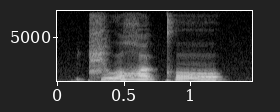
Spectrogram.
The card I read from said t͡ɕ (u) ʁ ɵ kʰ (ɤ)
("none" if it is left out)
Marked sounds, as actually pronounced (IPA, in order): u, o

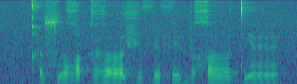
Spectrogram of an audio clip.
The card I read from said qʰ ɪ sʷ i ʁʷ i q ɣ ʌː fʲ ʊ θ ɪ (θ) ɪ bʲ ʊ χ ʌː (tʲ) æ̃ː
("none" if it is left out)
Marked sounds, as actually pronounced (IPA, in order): θ, tʲ

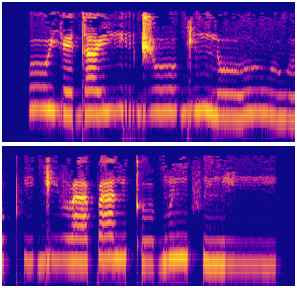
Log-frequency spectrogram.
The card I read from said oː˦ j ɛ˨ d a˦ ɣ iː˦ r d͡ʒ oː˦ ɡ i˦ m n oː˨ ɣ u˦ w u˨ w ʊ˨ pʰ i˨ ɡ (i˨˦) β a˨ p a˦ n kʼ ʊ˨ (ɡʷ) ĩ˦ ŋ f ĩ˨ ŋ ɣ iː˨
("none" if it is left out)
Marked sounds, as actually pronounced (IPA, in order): i˨, ɡʷ

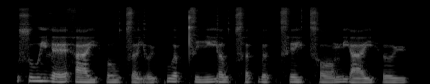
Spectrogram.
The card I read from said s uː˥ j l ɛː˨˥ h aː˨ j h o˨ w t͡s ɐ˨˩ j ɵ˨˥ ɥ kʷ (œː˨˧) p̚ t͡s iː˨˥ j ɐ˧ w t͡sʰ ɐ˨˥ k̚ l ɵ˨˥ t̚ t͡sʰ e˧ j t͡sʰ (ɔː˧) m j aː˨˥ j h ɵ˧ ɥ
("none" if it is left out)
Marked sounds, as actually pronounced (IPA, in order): œː˥, ɔː˨˥

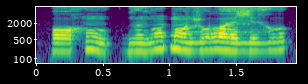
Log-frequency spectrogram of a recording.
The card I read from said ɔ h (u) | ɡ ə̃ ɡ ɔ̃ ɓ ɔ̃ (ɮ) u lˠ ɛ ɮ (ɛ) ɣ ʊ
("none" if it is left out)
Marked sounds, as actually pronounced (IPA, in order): ũ, ɮ, ɪ

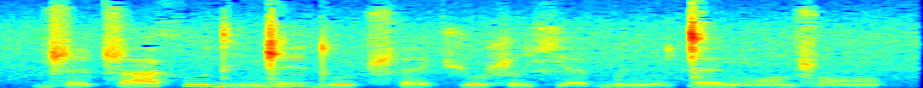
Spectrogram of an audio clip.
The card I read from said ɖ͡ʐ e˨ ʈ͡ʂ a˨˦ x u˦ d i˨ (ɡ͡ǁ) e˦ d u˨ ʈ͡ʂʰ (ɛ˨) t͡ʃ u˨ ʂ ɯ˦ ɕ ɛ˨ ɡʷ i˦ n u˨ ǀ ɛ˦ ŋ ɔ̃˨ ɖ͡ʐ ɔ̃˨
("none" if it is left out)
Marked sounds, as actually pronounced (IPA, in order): ŋ͡ǁ, ɛ˨

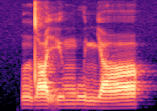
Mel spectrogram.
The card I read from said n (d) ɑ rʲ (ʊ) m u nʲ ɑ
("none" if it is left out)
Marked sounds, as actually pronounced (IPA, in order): d, ʊ

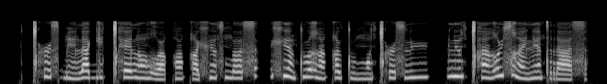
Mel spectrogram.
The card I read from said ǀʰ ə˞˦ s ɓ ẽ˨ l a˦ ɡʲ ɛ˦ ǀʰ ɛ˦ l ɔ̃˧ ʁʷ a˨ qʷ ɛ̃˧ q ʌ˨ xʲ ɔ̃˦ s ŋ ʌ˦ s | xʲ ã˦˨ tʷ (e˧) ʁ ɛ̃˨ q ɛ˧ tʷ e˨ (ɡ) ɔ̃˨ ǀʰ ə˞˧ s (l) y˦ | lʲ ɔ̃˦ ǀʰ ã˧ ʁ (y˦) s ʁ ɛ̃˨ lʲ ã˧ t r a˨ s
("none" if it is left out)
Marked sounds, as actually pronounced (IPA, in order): e˦, ŋ, l, y˦

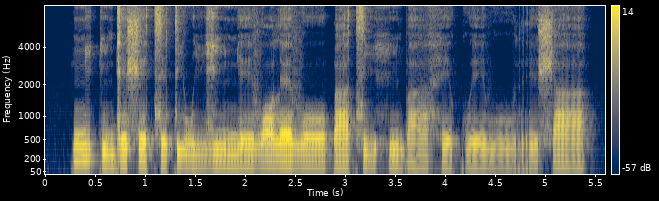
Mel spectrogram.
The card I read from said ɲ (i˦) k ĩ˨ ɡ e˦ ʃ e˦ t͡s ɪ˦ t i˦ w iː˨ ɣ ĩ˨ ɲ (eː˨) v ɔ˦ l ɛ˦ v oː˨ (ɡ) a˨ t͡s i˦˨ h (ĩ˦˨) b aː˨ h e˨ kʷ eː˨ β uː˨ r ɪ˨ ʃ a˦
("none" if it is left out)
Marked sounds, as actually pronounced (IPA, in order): i˦, eː˨, ɓ, ĩ˦˨

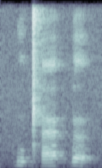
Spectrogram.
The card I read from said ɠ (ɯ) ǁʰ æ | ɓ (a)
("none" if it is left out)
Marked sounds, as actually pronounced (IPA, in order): u, ə

